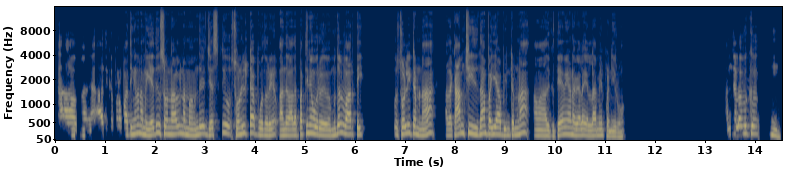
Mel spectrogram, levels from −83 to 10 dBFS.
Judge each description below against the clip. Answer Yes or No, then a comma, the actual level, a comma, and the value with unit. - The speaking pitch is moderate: Yes, medium, 175 Hz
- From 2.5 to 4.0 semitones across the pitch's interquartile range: Yes, average, 3.5 semitones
